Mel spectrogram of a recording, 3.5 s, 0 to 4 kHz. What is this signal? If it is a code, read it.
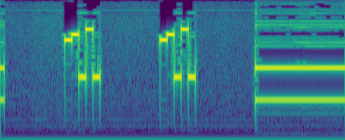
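Five-tone selective call (ZVEI), heard as quick runs of five tones, tones of about 70 ms. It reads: 89101 89101
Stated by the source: ZVEI five-tone call 89052 received on an SDR.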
